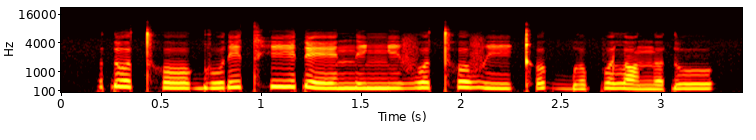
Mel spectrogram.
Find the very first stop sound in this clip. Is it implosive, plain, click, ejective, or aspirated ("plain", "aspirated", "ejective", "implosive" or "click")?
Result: implosive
